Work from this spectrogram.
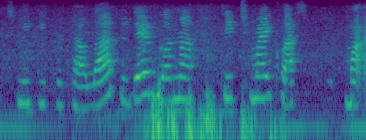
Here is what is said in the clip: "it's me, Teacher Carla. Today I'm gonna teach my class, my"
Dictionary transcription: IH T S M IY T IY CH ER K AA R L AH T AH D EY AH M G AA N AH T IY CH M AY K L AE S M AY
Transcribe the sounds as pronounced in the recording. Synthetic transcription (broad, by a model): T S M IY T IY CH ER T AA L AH T AH D EY AH M G AA N AH T IY CH M AY K L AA S M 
